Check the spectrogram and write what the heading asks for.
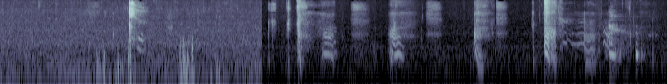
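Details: Several short, sharp, high-pitched sneezes from babies, with adults softly saying "bless you" between them: ordinary infant sneezing.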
